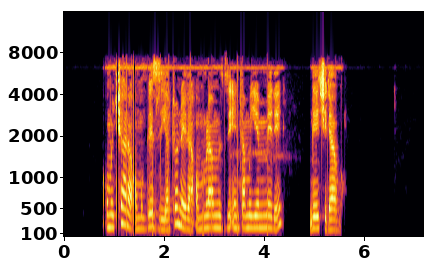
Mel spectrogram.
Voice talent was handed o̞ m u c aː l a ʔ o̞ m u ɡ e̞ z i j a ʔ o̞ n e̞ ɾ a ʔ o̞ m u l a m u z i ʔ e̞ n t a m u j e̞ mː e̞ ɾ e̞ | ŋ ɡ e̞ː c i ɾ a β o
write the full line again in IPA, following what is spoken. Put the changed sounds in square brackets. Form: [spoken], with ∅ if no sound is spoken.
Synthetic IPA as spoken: o̞ m u c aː l a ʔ o̞ m u ɡ e̞ z i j a [t] o̞ n e̞ ɾ a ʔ o̞ m u l a m u z i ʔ e̞ n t a m u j e̞ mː e̞ ɾ e̞ | ŋ ɡ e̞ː c i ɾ a β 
